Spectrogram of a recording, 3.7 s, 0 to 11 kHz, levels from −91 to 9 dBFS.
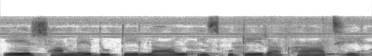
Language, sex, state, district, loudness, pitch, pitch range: Bengali, female, West Bengal, Cooch Behar, -16 LUFS, 195 Hz, 180-215 Hz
